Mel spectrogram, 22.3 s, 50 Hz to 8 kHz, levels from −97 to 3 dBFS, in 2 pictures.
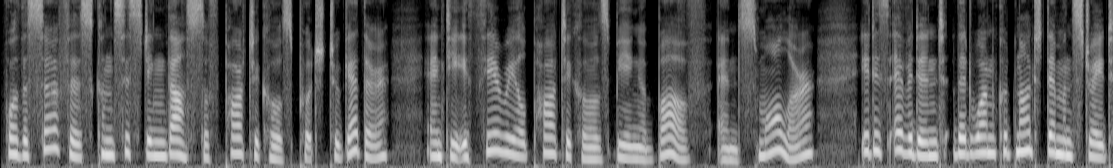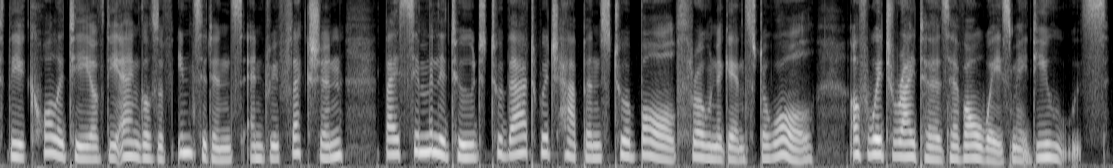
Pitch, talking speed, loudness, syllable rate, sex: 200 Hz, 145 wpm, -19 LUFS, 4.6 syllables/s, female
